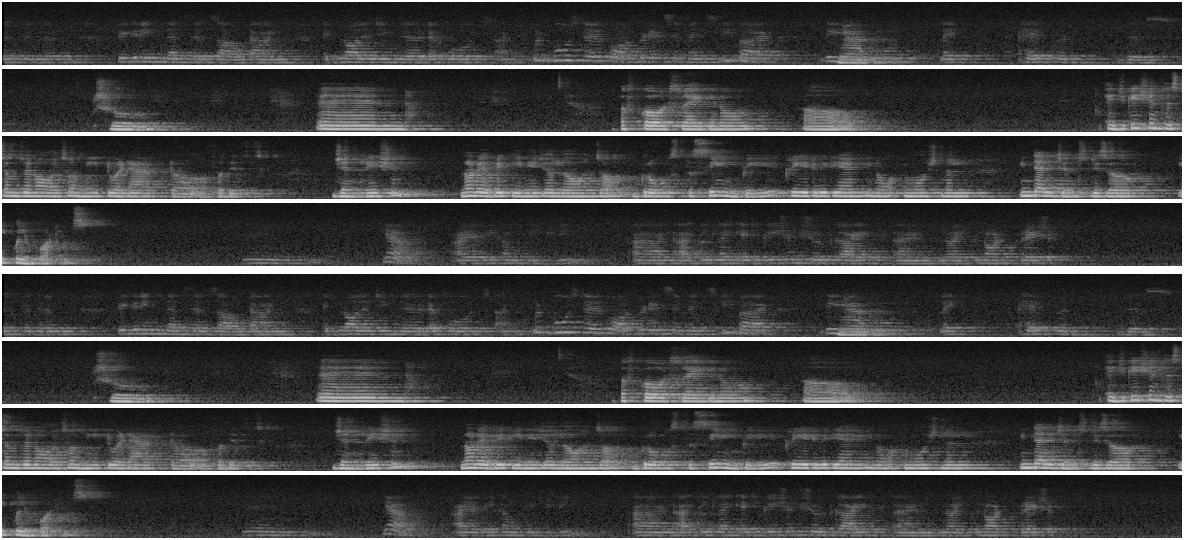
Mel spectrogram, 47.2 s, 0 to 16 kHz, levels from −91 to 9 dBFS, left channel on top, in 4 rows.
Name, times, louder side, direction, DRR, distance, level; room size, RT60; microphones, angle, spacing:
voice 1, 0.0-7.7 8.2-9.0 9.4-9.6 10.1-10.8 11.1-11.7 37.8-38.6 39.2-39.6 39.9-41.1 41.7-45.9, equal, 5° right, -1 dB, 4.4 m, -41 dB
voice 2, 12.7-13.3 14.5-15.9 17.5-17.6 18.0-19.3 19.8-20.4 22.8-26.2 26.9-27.8 28.2-33.5 33.8-35.0 35.4-36.3, left 1 dB, 20° left, 3 dB, 1.6 m, -23 dB
27.0 x 17.0 x 9.6 m, 1.2 s
head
